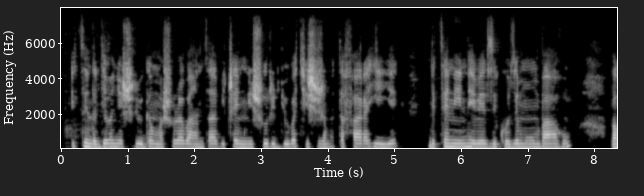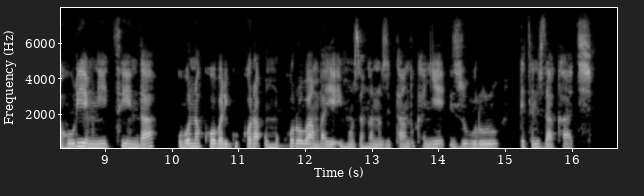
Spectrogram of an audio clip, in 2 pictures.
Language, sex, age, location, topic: Kinyarwanda, female, 18-24, Huye, education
